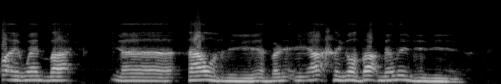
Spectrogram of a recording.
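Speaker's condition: Parkinson's; citing Parkinson's

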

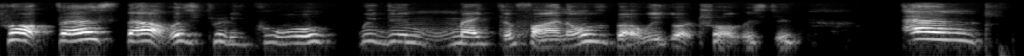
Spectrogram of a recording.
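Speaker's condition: Spastic quadriplegic cerebral palsy

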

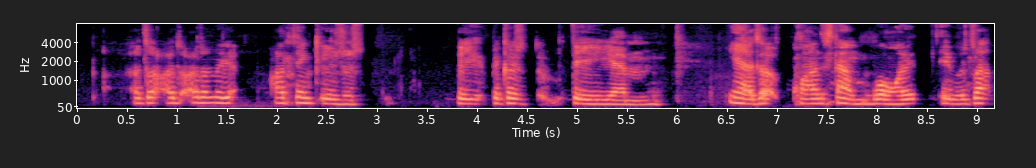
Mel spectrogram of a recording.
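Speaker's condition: Cerebral palsy, profound hearing loss; born three months premature

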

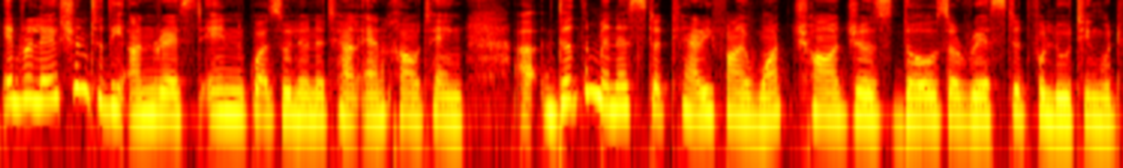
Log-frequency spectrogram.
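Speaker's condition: No condition

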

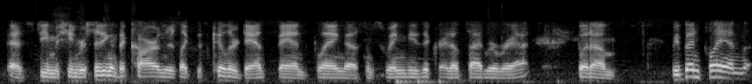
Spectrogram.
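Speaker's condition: No condition

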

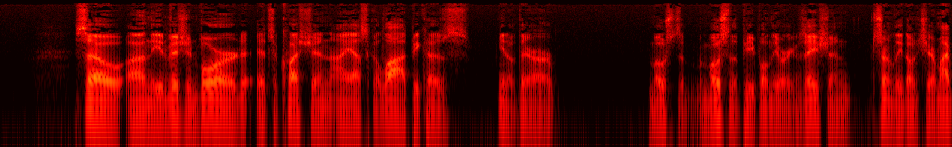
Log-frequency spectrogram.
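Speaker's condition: No condition

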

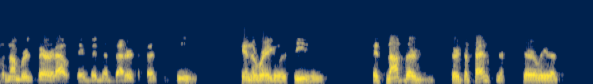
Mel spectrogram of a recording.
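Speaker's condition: No condition

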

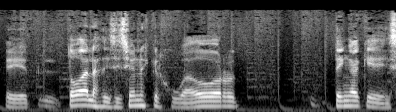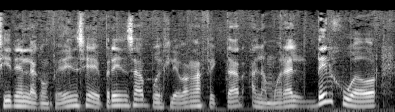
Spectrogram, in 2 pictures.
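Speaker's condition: No condition

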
